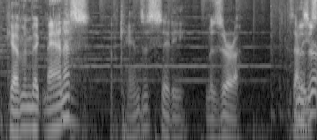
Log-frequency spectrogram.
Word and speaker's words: Missouri: And today my guest is my buddy Kevin McManus of Kansas City, Missouri.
